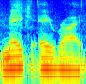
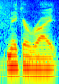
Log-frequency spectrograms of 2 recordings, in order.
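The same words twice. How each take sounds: First: The phrase is said slowly and drawn out. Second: The phrase is said quickly and clipped. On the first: The skier gets enough time to react. The speaker calls it right. "so she has enough time to respond" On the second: The skier gets too little time to react. The speaker calls it wrong. "I can't just say"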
